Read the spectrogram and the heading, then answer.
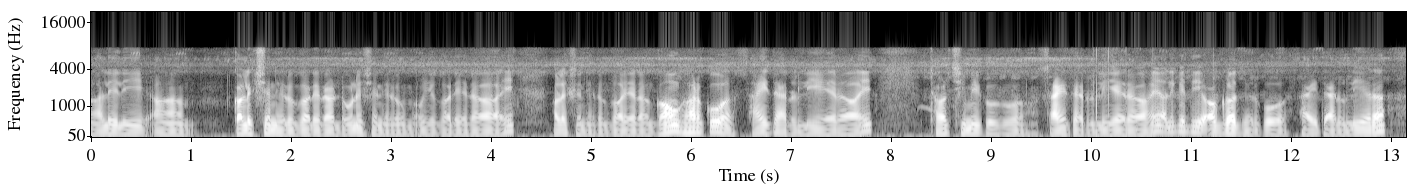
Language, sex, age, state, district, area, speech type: Nepali, male, 45-60, West Bengal, Kalimpong, rural, spontaneous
